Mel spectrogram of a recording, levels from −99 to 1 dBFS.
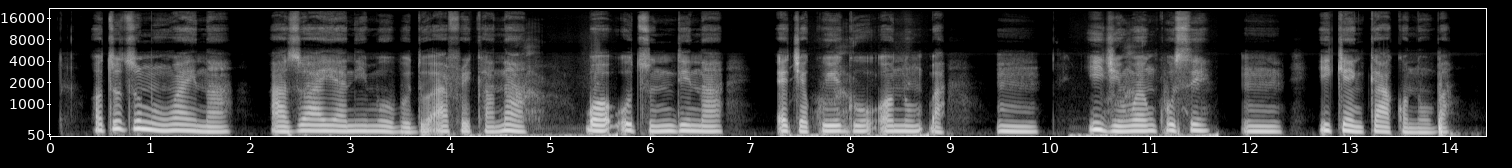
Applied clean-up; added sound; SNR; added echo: neural mask model DeepFilterNet 3.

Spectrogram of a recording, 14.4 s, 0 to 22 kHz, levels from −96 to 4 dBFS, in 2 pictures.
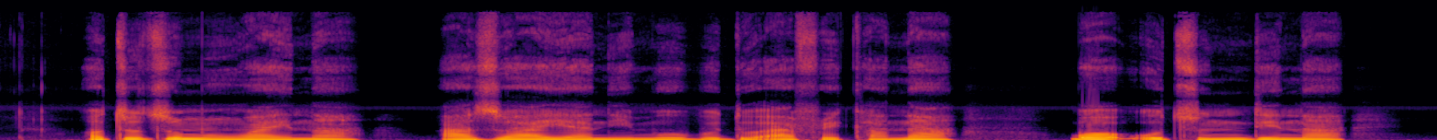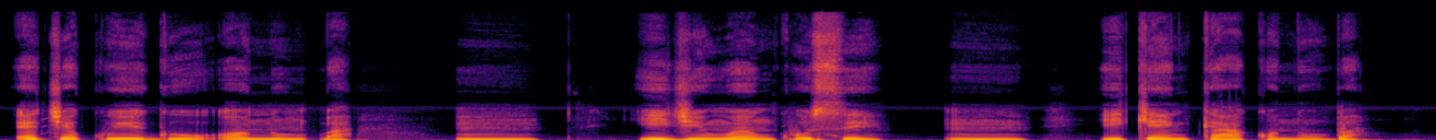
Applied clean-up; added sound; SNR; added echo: none; none; none; none.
